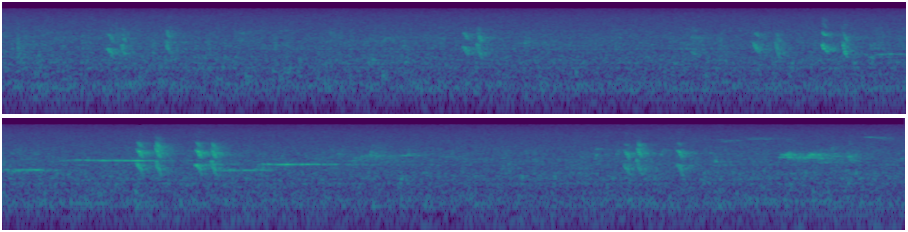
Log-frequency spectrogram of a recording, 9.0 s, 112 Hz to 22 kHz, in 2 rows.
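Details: Linnet recorded in Cornwall on 22 March 2016: scattered bursts of quick, dry twittering notes mixed with a few short, thin, level whistles, spread unevenly over the recording against a steady soft background hiss.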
